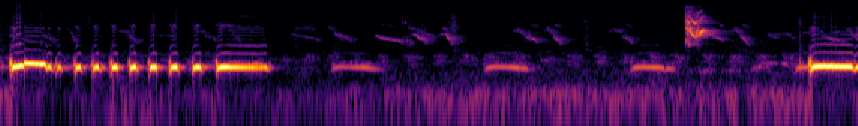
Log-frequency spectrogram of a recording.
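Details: Bangkok-type zebra dove, a lure recording meant to make caged doves sing: a quick run of about eight low, pulsed coos ending in a drawn-out hum, then softer scattered coos, faint chirps and a brief high chatter from other birds.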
